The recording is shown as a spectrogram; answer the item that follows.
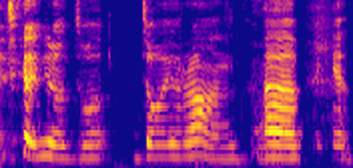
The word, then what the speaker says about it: Doiron: I think it's Doiron. If I do the French R. Yes, I'm not French, and I made a C in French, but I'll say Daniel Doiron.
